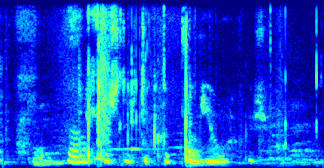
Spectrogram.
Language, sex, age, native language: Icelandic, female, 11, Icelandic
